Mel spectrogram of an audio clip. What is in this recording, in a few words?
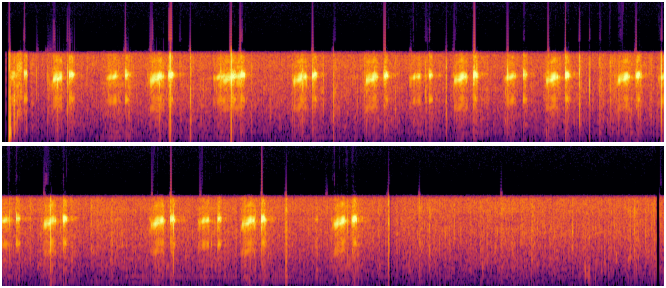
frog ribbit; birds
